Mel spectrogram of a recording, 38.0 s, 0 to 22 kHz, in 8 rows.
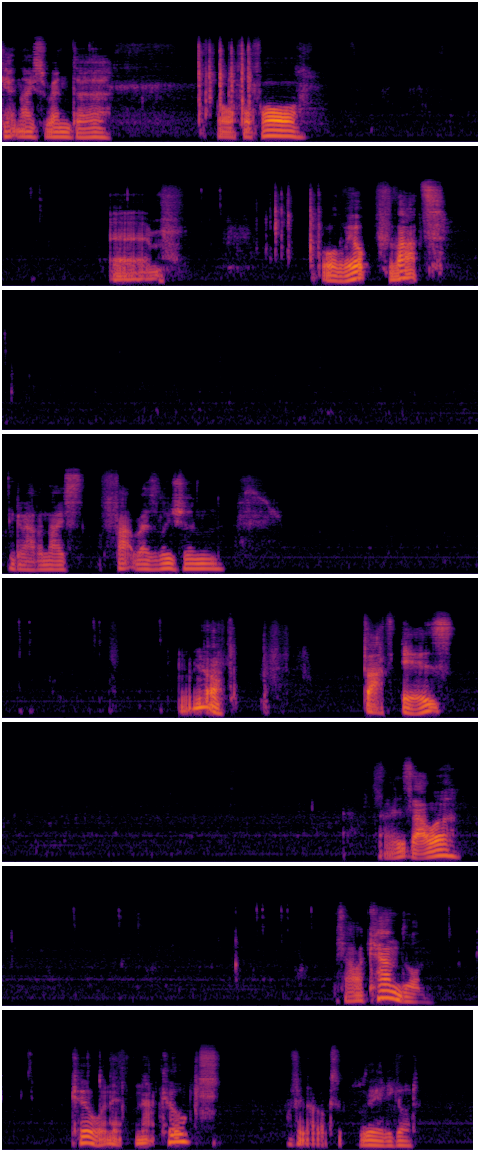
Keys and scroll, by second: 1.9 4, 2.0 Tab, 2.1 4, 2.2 Tab, 2.3 4, 2.4 Tab, 7.8 Tab, 8.3-9.1 typing, 30.6 t.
